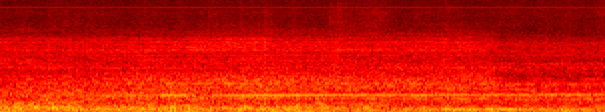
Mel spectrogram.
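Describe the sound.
Steady, loud rumble and rattle of a commuter train running on a line with semi-express service to Kawagoe, with a sustained motor hum throughout and no breaks.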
